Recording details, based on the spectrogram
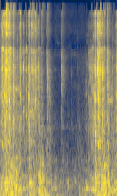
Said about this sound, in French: calibré la machine et ensuite exécuté la couture sans créer de trous supplémentaires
